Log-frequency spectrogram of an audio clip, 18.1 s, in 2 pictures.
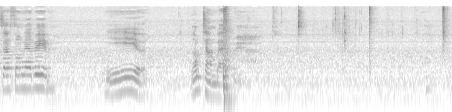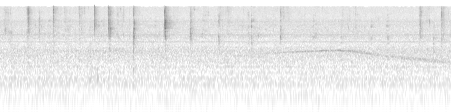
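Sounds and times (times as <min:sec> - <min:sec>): chewing and tearing: 0:05.4 - 0:18.0
crispy crust crackles: 0:05.4 - 0:18.0.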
